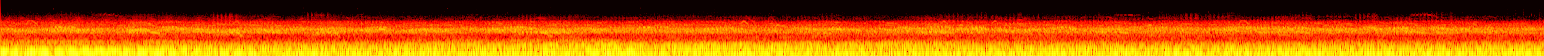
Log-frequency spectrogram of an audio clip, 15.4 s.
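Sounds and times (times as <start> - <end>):
sandhill cranes calling in a rattling bugling chorus at Cochise Lakes: 0.0 - 15.4.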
